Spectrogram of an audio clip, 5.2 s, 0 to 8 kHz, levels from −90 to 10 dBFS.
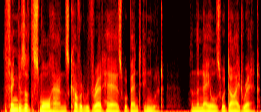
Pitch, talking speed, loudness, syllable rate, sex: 125 Hz, 220 wpm, -17 LUFS, 5.5 syllables/s, male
